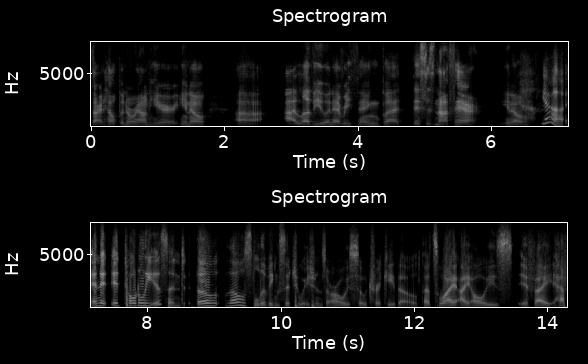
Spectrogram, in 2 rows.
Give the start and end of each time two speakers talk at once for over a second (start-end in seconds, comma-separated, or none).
none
